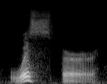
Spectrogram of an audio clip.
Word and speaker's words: whisper: temos um outro caso Whisper você vê que a força da palavra sílaba tônica está na primeira parte Whisper então quando você tiver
